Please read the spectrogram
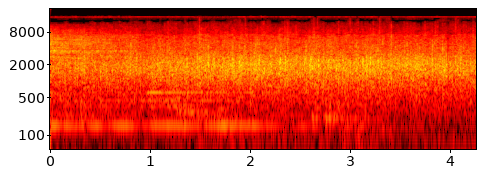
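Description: Audience applauding, with a held low note from the musical accompaniment sounding under it until it fades out a little after two seconds in.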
